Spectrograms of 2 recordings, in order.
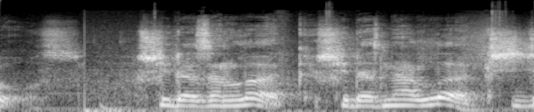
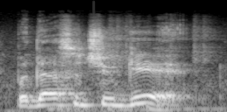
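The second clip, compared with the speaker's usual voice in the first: higher, louder verdict; emphatic verdict; 7 semitones higher, 4 dB louder than usual. Real, not acted. Vlogger declaring Cassie's comeuppance, high and loud. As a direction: land it like a judgement. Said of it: "repeated verdict louder".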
